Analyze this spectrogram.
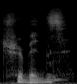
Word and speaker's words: Tribades: up so it's uh the word is complicated but it's pronounced tribids oh we purposely found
